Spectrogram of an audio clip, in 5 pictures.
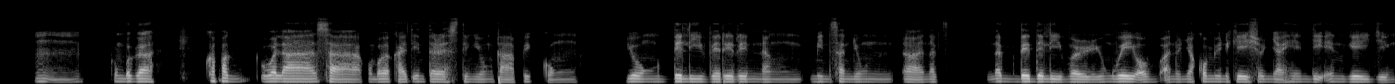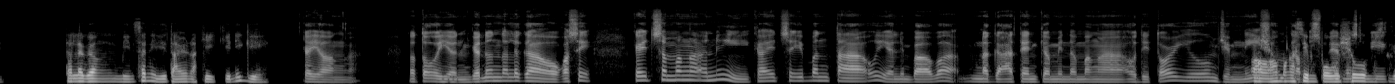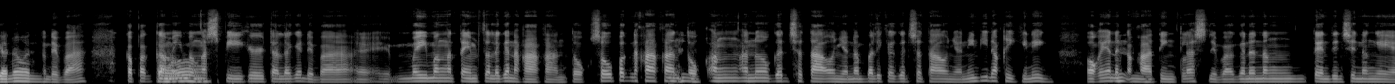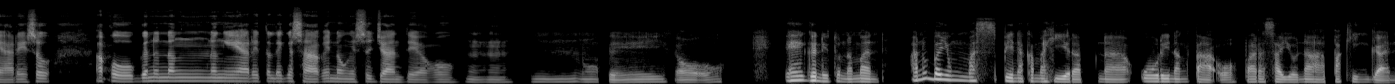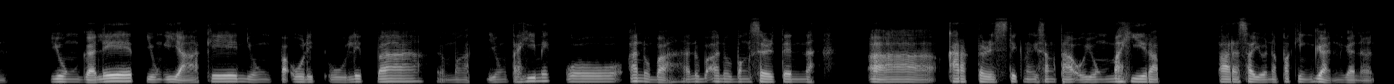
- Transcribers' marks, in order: other background noise; tapping; in English: "engaging"; in English: "auditorium, gymnasium"; in English: "symposiums"; gasp; laughing while speaking: "Mm"; in English: "tendency"; in English: "certain"; laughing while speaking: "pakinggan"
- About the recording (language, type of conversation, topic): Filipino, podcast, Paano ka nakikinig para maintindihan ang kausap, at hindi lang para makasagot?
